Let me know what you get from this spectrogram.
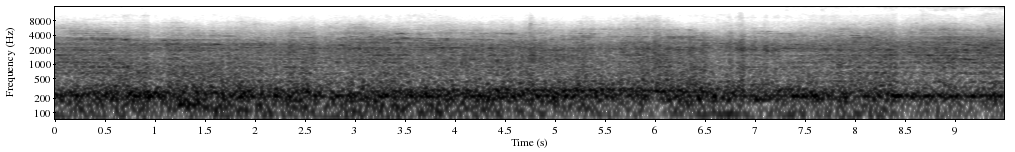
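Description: BNSF freight train rolling past on the Needles Subdivision main line: a steady, loud rumble of steel wheels on the rails.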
